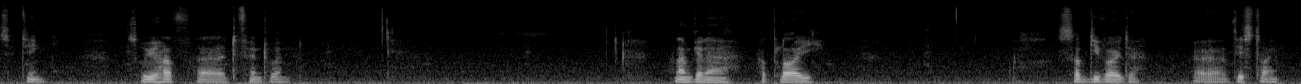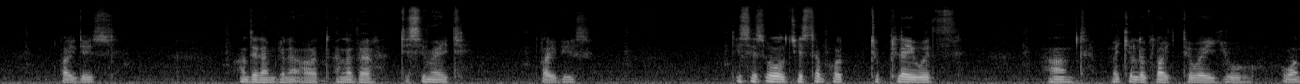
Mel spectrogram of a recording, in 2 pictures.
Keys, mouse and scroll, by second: 0.4-2.4 middle drag, 2.4-2.9 scroll down 1, 2.9-5.5 middle drag, 5.5-7.5 scroll up 1, 7.5-10.7 drag, 13.3-16.3 middle drag, 16.5-22.5 drag, 23.8-26.0 middle drag.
